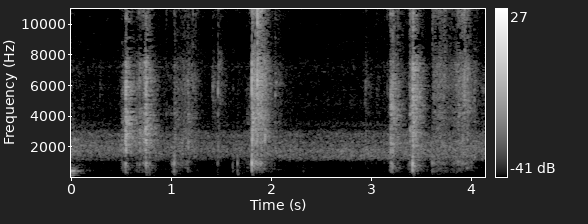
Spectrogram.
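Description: Craft knife blade cutting into corrugated cardboard on a cutting mat: a handful of short scratchy clicks and scrapes, the sharpest a little under two seconds in.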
